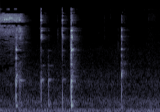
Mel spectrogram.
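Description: Glass tumbler being handled by its bear-shaped lid: about five sharp clicks and clinks, spread over the first second and a half.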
